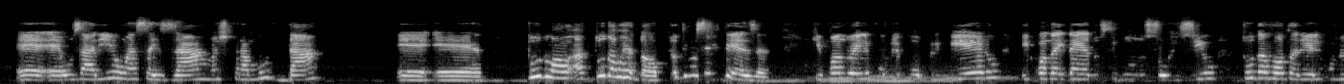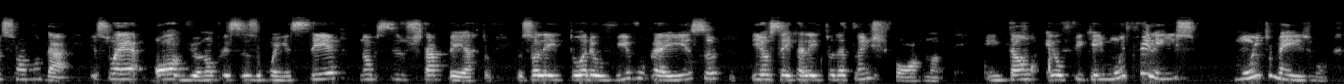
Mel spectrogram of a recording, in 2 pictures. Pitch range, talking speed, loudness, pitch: 205-270 Hz, 150 wpm, -16 LUFS, 225 Hz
